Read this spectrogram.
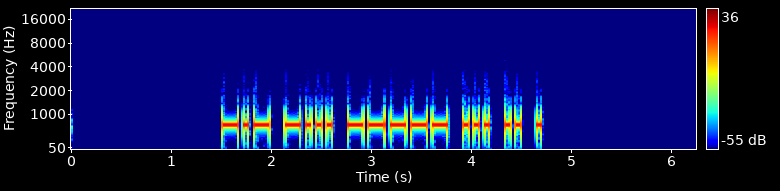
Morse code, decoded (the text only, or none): KB0SIE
